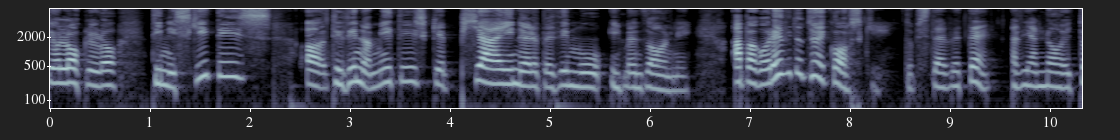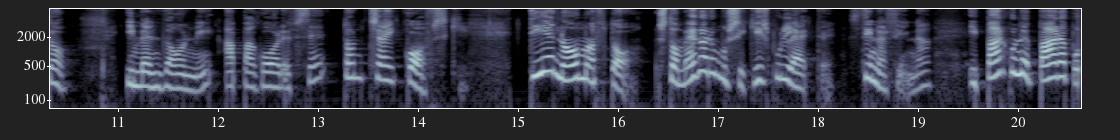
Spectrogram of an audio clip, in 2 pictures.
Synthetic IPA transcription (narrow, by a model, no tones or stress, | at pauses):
t̪io̞lo̞kliɾo̞t̪inisçit̪is | t̪iðinɐmit̪isce̞pçɐine̞ɾe̞pe̞ðimuime̞nðo̞ni | ɐpɐɣo̞ɾe̞vit̪o̞d͡zɐiko̞fsci | t̪o̞pi̥st̪e̞ve̞t̪e̞ | ɐðiɐno̞it̪o̞ | ime̞nðo̞niɐpɐɣo̞ɾe̞fse̞t̪o̞nt͡sɐiko̞fsci̥ | t̪ie̞no̞mɐft̪o̞̰ | st̪o̞me̞ɣɐɾo̞musicispule̞t̪e̞̰ | st̪inɐθḭnɐ | ipɐɾxune̞pɐɾɐpo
